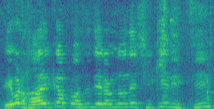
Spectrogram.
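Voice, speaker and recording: Man, very high voice, quick repetitive cooking instructions, recorded from a distance, frying sizzle behind. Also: fairly even intonation, background noise. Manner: repetitive, instructive, addresses viewers directly. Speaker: home cooking channel host. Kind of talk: step-by-step cooking demonstration. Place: home kitchen at the stove. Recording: voice from a distance off the mic. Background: frying sizzle and stirring.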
